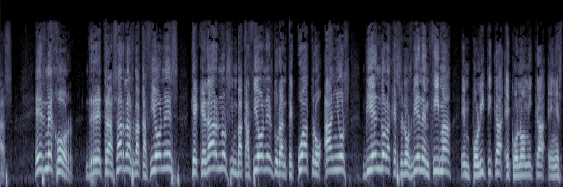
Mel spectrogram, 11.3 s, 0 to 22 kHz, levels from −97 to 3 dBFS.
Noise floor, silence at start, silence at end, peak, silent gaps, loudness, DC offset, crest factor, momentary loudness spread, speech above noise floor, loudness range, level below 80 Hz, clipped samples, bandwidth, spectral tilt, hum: -63 dBFS; 0 s; 0.05 s; -10 dBFS; none; -27 LUFS; under 0.1%; 18 dB; 7 LU; 36 dB; 1 LU; -64 dBFS; under 0.1%; 14.5 kHz; -4 dB/octave; none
